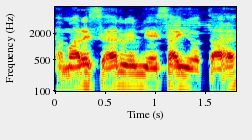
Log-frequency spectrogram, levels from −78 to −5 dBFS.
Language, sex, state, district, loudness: Hindi, male, Bihar, Bhagalpur, -11 LUFS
